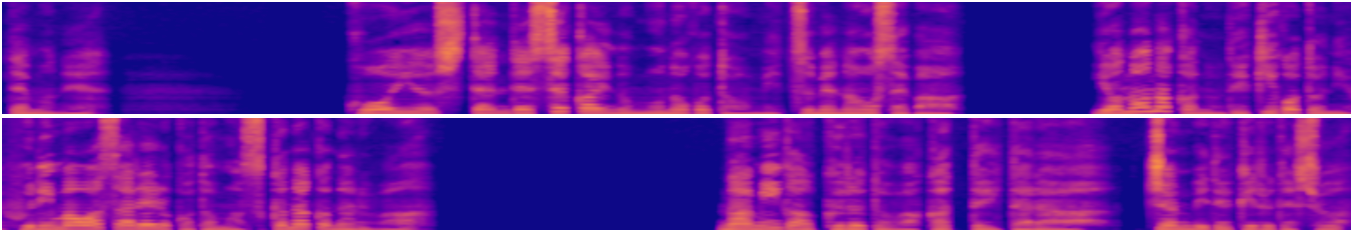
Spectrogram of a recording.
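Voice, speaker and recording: A woman playing a calm, enigmatic elder sister in an audio drama, speaking in a deliberate, philosophical, teacherly way. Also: sits high, breathy edge, dry recording, studio quality. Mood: gentle, knowing. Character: calm, enigmatic elder sister musing darkly about world affairs. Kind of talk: Japanese audio drama acting.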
